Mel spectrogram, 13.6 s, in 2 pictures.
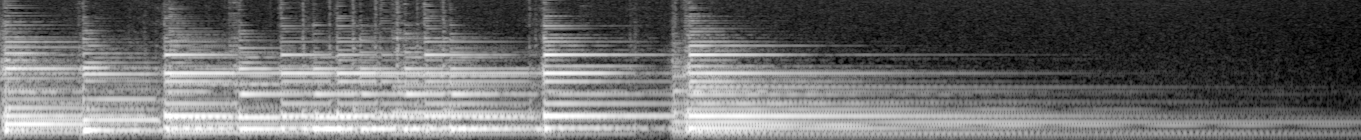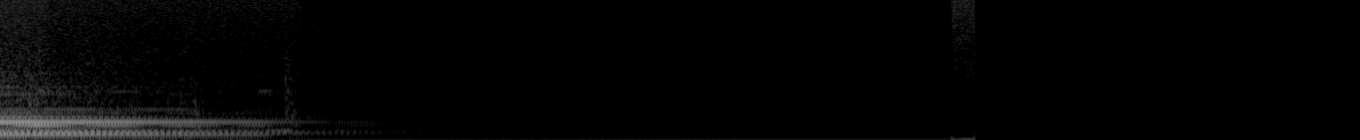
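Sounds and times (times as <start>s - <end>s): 
guitar playing a larghetto from a recorder sonata in F major: 0.0s - 8.2s.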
